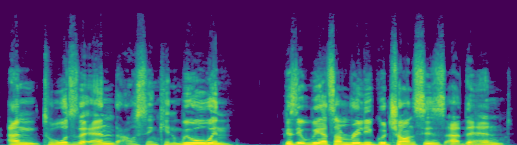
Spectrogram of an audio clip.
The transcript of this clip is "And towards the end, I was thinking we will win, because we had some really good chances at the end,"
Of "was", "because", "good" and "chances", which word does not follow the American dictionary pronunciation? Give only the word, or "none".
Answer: because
